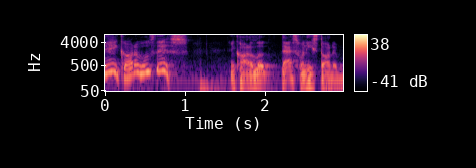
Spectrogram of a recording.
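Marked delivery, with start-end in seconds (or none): 0.0-1.0 high, sing-song mother's voice; teasing mom voice. Retold or imitated. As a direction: playfully dangle the surprise in front of the child. Wife shows son dog photo.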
